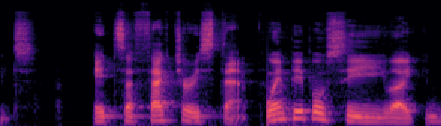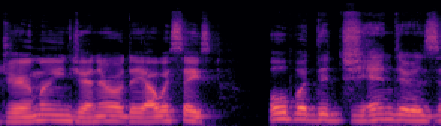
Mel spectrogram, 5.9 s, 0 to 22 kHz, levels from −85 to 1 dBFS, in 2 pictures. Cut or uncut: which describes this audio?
cut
